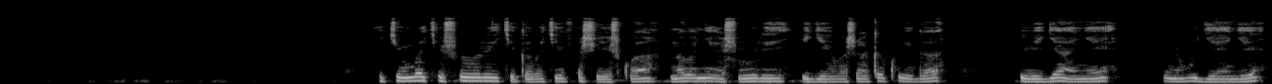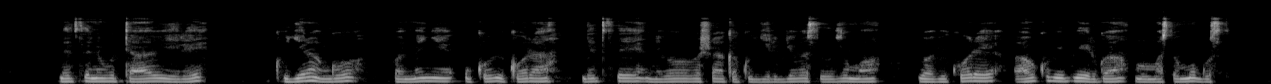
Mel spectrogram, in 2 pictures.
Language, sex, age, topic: Kinyarwanda, female, 25-35, education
